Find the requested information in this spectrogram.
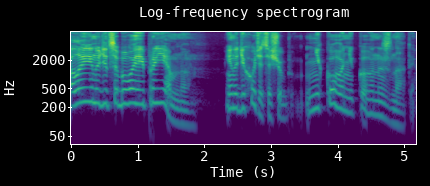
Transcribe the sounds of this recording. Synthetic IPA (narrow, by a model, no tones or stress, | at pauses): ɐlˠɛinɔdʲit̪sɛbʊʋɑjɛipɾɪjɛmnɔ̰ | inɔdʲixɔt͡ʃɐt͡sʲːɐʃt͡ʃɔbnʲikɔɦɔnʲikɔɦɔnɛznɑ̰t̪ɪ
